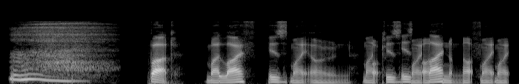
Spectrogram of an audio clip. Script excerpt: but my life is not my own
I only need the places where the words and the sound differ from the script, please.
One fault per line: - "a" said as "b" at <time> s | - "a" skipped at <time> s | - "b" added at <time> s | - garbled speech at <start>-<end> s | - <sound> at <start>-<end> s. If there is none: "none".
- sigh at 0.1-1.2 s
- "not" skipped at 2.9 s
- garbled speech at 3.6-5.1 s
